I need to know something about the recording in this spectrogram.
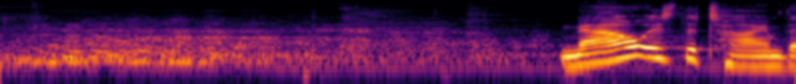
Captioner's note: laughter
